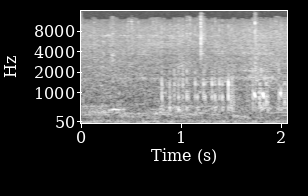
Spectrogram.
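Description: Near silence, with faint, rapid, high-pitched chirping starting about a second in.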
